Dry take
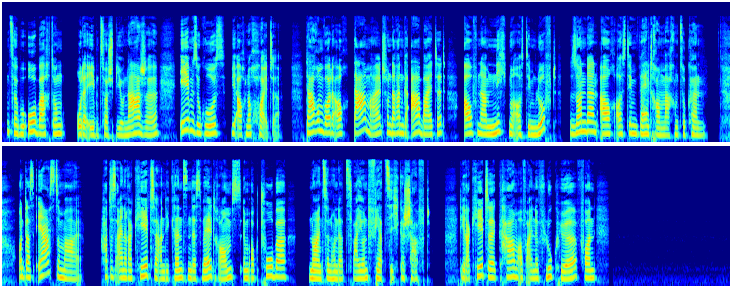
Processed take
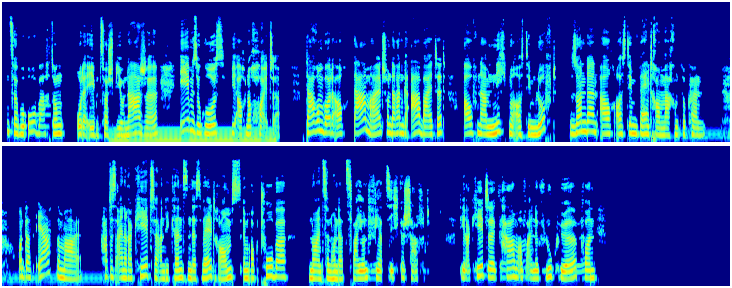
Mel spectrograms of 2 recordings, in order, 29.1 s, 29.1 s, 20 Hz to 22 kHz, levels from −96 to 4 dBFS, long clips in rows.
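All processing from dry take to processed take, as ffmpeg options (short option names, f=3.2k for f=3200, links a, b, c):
-filter_complex "[0:a]asettb=1/sr,asplit=3[a][b][c];[a]atrim=end=0.534[d];[b]atrim=start=0.53:end=0.98,asetpts=PTS-STARTPTS,afade=t=in:d=0.004:c=qsin,afade=t=out:st=0.446:d=0.004:c=qsin,bandreject=f=359.2:t=h:w=4,bandreject=f=718.4:t=h:w=4,bandreject=f=1.0776k:t=h:w=4,adynamicequalizer=threshold=0.00251:dfrequency=4100:dqfactor=6.5:tfrequency=4100:tqfactor=6.5:attack=5:release=100:ratio=0.375:range=2.5:mode=cutabove:tftype=bell,acompressor=threshold=-32dB:ratio=10:attack=3.2:release=140:knee=1:detection=peak[e];[c]atrim=start=0.976[f];[d][e]acrossfade=d=0.004:c1=hsin:c2=qsin[g];[g][f]acrossfade=d=0.004:c1=qsin:c2=hsin,asettb=1/sr,asplit=3[h][i][j];[h]atrim=end=2.144[k];[i]atrim=start=2.14:end=5.49,asetpts=PTS-STARTPTS,afade=t=in:d=0.004:c=qsin,afade=t=out:st=3.346:d=0.004:c=qsin,equalizer=f=3.8k:w=1.2:g=5,bandreject=f=450:w=14,aeval=exprs='val(0)+0.00891*(sin(2*PI*60*n/s)+sin(2*PI*2*60*n/s)/2+sin(2*PI*3*60*n/s)/3+sin(2*PI*4*60*n/s)/4+sin(2*PI*5*60*n/s)/5)':c=same[l];[j]atrim=start=5.486[m];[k][l]acrossfade=d=0.004:c1=hsin:c2=qsin[n];[n][m]acrossfade=d=0.004:c1=qsin:c2=hsin,asettb=1/sr,asplit=3[o][p][q];[o]atrim=end=13.504[r];[p]atrim=start=13.5:end=16.69,asetpts=PTS-STARTPTS,afade=t=in:d=0.004:c=qsin,afade=t=out:st=3.186:d=0.004:c=qsin,acrossover=split=2500[s][t];[t]acompressor=threshold=-38dB:ratio=4:attack=1:release=60[u];[s][u]amix=inputs=2:normalize=0,aeval=exprs='val(0)+0.00316*(sin(2*PI*60*n/s)+sin(2*PI*2*60*n/s)/2+sin(2*PI*3*60*n/s)/3+sin(2*PI*4*60*n/s)/4+sin(2*PI*5*60*n/s)/5)':c=same,highpass=160,lowpass=3.3k[v];[q]atrim=start=16.686[w];[r][v]acrossfade=d=0.004:c1=hsin:c2=qsin[x];[x][w]acrossfade=d=0.004:c1=qsin:c2=hsin,asettb=1/sr,asplit=3[y][z][aa];[y]atrim=end=21.644[ab];[z]atrim=start=21.64:end=26.33,asetpts=PTS-STARTPTS,afade=t=in:d=0.004:c=qsin,afade=t=out:st=4.686:d=0.004:c=qsin,highpass=f=210:w=0.5412,highpass=f=210:w=1.3066,equalizer=f=360:t=q:w=4:g=6,equalizer=f=720:t=q:w=4:g=-10,equalizer=f=1.1k:t=q:w=4:g=-5,equalizer=f=2.1k:t=q:w=4:g=-8,equalizer=f=3.8k:t=q:w=4:g=-8,lowpass=f=8.7k:w=0.5412,lowpass=f=8.7k:w=1.3066,aecho=1:1:245:0.0708,atrim=end_sample=206829[ac];[aa]atrim=start=26.326[ad];[ab][ac]acrossfade=d=0.004:c1=hsin:c2=qsin[ae];[ae][ad]acrossfade=d=0.004:c1=qsin:c2=hsin,afftfilt=real='re*gte(hypot(re,im),0.00708)':imag='im*gte(hypot(re,im),0.00708)':win_size=1024:overlap=0.75,alimiter=limit=-21dB:level=0:latency=1:release=89,volume=1.5dB"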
